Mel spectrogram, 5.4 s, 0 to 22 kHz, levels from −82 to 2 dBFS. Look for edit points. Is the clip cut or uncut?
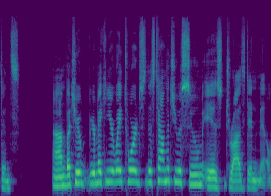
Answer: uncut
